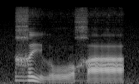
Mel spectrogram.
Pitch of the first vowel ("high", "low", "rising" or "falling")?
falling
